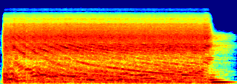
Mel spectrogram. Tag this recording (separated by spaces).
guitar distortion distorted-guitar distorted extras miscellaneous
